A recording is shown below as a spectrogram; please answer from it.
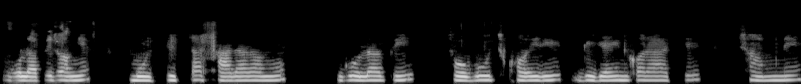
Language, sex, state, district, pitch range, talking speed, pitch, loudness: Bengali, female, West Bengal, Dakshin Dinajpur, 185-200 Hz, 95 wpm, 195 Hz, -17 LUFS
